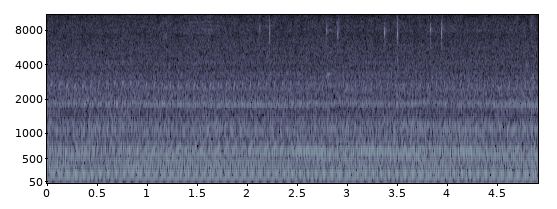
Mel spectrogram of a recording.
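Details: Subaru with four ignition coils that barely runs with alternator connected, started with alternator unplugged: even, steady idle with regular low pulse, no misses, stumbles or knocks; normal idle.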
